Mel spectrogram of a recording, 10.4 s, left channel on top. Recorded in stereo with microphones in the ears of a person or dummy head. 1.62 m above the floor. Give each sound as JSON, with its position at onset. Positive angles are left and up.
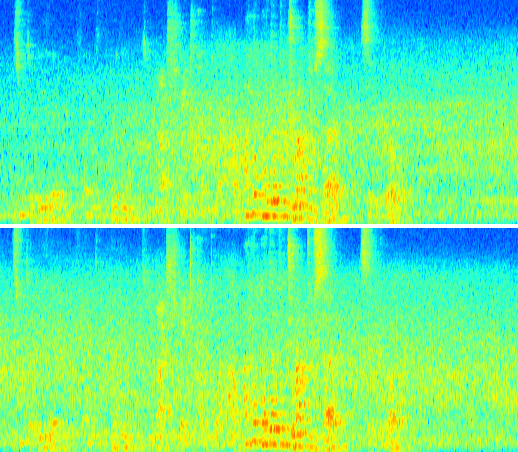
{"t": 0.2, "sound": "a man speaking", "side_deg": -90, "distance_m": 4.0}
{"t": 3.0, "sound": "a man speaking", "side_deg": -40, "distance_m": 2.0}
{"t": 4.9, "sound": "a man speaking", "side_deg": -85, "distance_m": 5.0}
